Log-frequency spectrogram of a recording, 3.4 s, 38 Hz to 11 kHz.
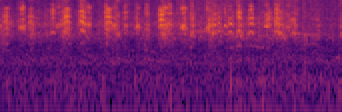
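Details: Black-headed gulls recorded in Sharjah on 1 January 2024, many birds giving rough, high squealing cries in quick overlapping bursts, with steady low background rumble.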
